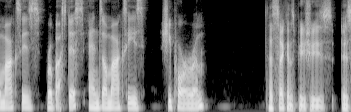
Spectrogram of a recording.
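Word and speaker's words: shqiperorum: I would have never guessed that that was pronounced sheep to start yeah I had to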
